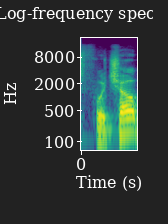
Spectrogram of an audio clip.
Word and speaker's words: Fuqiu: I guess it is pronounced fucho. It's a Chinese name. And then this the like the kiwi is mostly as a cho kind of sound. So I think it's for cho.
